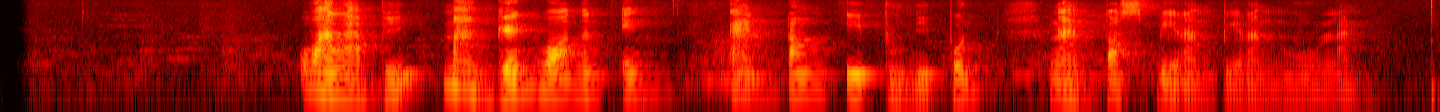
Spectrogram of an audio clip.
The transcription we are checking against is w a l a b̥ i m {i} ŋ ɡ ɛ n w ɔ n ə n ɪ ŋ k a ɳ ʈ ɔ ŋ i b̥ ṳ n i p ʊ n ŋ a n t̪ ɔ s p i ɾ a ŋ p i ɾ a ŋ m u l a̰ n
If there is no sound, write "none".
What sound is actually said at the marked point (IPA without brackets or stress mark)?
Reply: a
